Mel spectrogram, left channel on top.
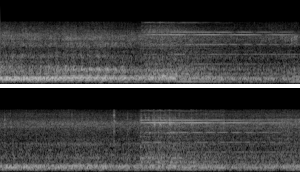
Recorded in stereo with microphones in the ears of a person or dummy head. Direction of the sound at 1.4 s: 70° right (ahead or behind).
